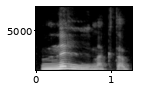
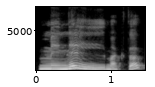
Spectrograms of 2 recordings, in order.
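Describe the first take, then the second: First: من المكتب squeezed into "mnil-maktab", first vowel dropped; native-like linking. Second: من المكتب joined as "minel-maktab", keeping the first vowel; linked. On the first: Teacher showing the even better form, native-like linking. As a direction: start من المكتب straight on "mn", no vowel between. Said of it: "You would sound more native". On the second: Teacher offering a better office phrase, linked. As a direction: carry the n of من into المكتب, "mi-nel". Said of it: "you can say". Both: Shown as a demonstration.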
